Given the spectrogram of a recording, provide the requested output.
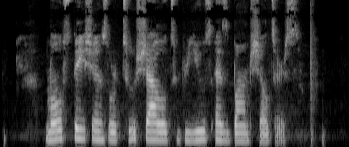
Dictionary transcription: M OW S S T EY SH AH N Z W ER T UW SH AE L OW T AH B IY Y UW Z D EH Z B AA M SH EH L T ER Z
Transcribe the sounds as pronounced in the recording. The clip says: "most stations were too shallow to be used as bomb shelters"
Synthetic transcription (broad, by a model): M OW S S T EY SH AH N Z W ER T UW SH AE L OW T AH B IY Y UW Z D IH Z B AA M SH EH L T ER Z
